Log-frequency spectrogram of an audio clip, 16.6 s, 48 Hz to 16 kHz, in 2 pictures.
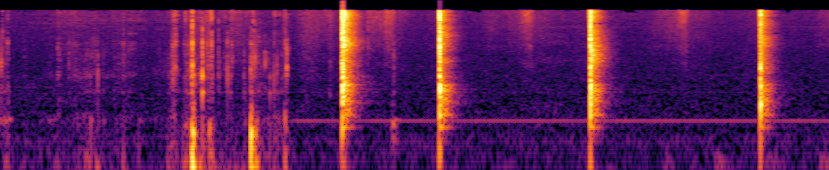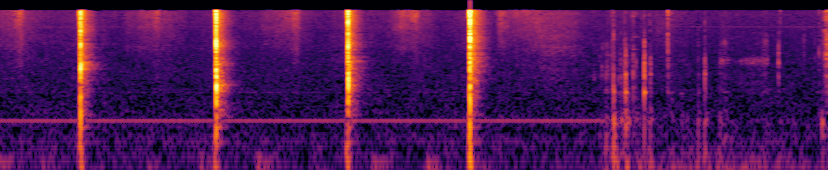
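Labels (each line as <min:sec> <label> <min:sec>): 0:00.2 Sounds of a microphone being touched and moved. 0:03.0
0:03.3 A low-frequency clap. 0:03.6
0:04.3 A low-frequency clap. 0:04.6
0:05.7 A low-frequency clap sound. 0:06.2
0:07.5 A low-frequency clap sound. 0:07.8
0:09.0 A high-pitched clap. 0:09.2
0:10.3 A clap. 0:10.6
0:11.6 A clap. 0:12.1
0:12.8 A clap. 0:13.2
0:14.3 A microphone is being touched. 0:15.6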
